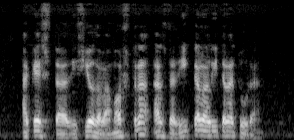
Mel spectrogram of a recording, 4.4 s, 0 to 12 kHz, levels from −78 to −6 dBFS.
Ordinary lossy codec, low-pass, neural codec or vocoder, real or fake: AAC, 64 kbps; 10.8 kHz; none; real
